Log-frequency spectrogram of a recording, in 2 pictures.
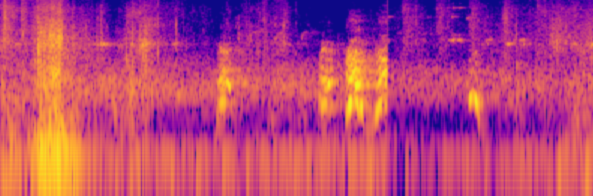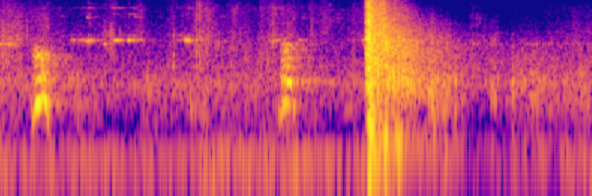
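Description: Hunting dogs barking and yelping in short calls, then a single loud shotgun shot about eight seconds in that rings off down the valley.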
